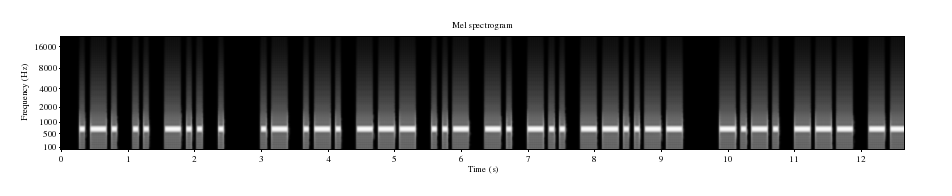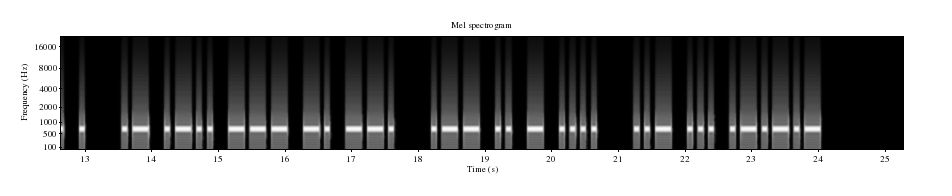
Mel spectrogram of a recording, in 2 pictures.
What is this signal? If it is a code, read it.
Morse code, heard as a keyed tone, about 15 wpm, 700 Hz. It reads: RIDE AROUND, COME ALONG WITH US.
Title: Sentences from Top 1200 Words 15wpm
